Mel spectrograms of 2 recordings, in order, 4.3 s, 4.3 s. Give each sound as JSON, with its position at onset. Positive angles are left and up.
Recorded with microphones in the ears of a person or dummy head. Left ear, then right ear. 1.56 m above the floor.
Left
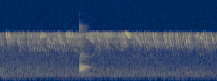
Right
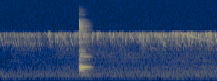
{"t": 1.6, "sound": "a cowbell", "side_deg": -55}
